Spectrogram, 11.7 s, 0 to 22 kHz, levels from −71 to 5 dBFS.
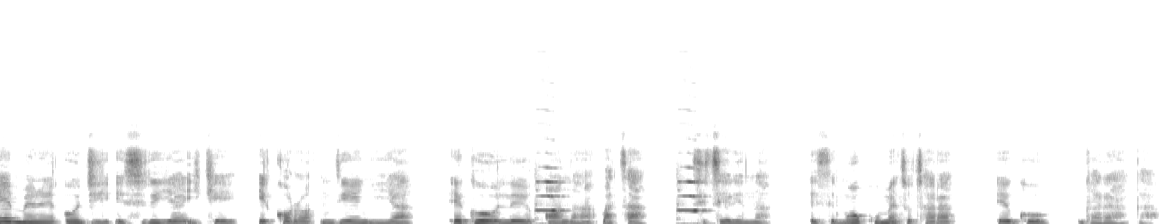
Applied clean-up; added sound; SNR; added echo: none; Wind instrument, woodwind instrument; -1 dB; none.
